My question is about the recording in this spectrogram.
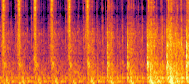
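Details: Lister CS stationary diesel, first start in years, revved on high compression: slow, even thumping about two and a half beats a second, rising and louder near the end; normal running.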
